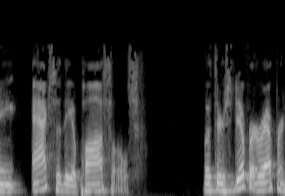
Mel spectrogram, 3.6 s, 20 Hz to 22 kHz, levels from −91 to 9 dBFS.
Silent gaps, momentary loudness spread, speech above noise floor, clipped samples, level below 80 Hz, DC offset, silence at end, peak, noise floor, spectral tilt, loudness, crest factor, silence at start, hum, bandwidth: none; 16 LU; 61 dB; under 0.1%; -58 dBFS; under 0.1%; 0 s; -4 dBFS; -82 dBFS; -7.5 dB/octave; -21 LUFS; 18 dB; 0 s; none; 8.4 kHz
